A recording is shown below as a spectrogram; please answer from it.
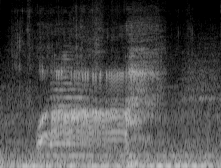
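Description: A man's drawn-out exclamation of "wow", held at a steady pitch for about a second, starting about half a second in, over a steady low rumble.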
